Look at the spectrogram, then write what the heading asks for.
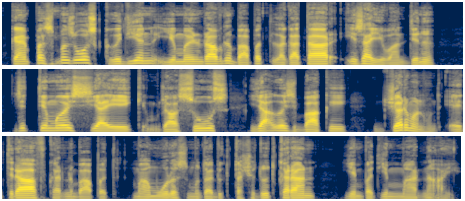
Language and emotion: Kashmiri, neutral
